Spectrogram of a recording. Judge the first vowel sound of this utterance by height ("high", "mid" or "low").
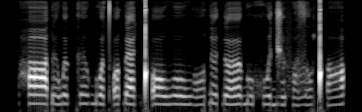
low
